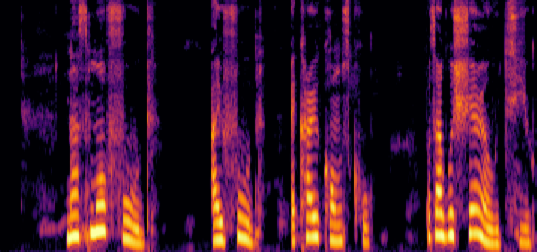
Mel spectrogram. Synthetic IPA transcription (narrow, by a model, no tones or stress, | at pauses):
nãsmɔlfud | ʔajfud | akʰaɾikʰɔ̃mskʰu | b̥ɔtaɡʊʃɛɹãwutʰio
